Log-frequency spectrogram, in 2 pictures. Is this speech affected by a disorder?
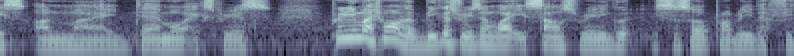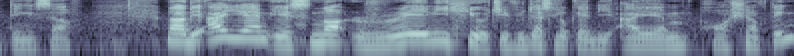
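No.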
